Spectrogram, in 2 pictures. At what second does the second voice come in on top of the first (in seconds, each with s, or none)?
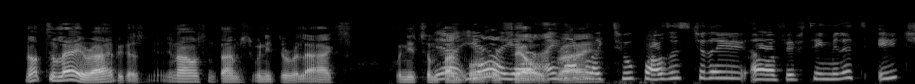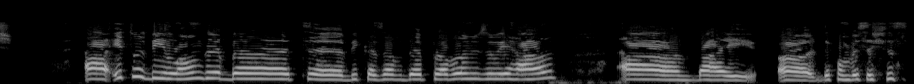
4.3 s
